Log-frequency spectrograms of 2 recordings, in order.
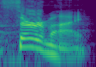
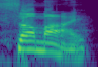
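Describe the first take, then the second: First: The name is said with an R sound. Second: The name is said without an R sound. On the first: The speaker calls it wrong. "It's not Thermi. I had no idea there was no R" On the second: The speaker calls it right. "It's Thamai"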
